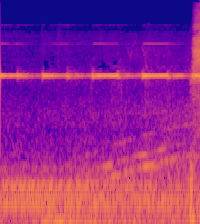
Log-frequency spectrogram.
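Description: Electronic warning alarm: one steady high-pitched tone, wavering slightly in strength, over a low rumble.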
